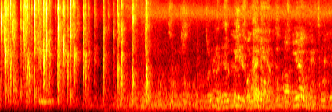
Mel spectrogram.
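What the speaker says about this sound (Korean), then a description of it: "다시 한번 박수 한번 쳐주세요." A meeting audience claps in a burst of sharp, close hand claps for about three seconds, which then give way to people talking.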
